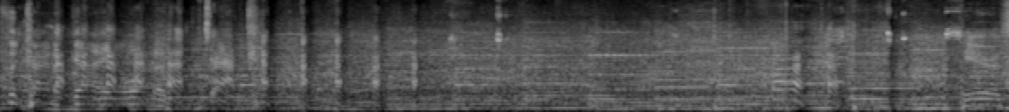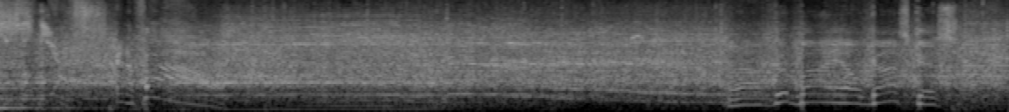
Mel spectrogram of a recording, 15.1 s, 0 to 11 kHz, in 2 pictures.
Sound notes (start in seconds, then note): 5.8 laughter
